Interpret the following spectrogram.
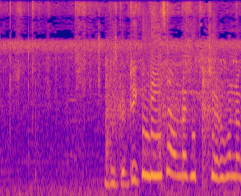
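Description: Low rumble of wind and handling noise on the phone microphone, then from about a second in a loud, high-pitched voice speaking.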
